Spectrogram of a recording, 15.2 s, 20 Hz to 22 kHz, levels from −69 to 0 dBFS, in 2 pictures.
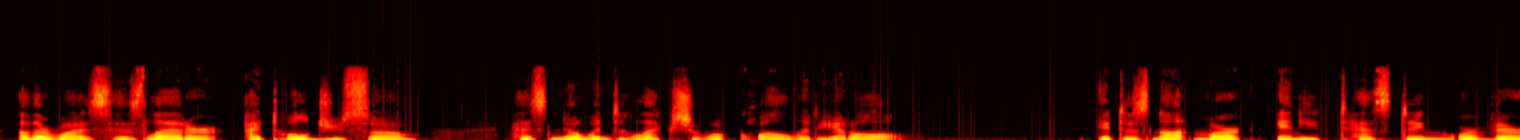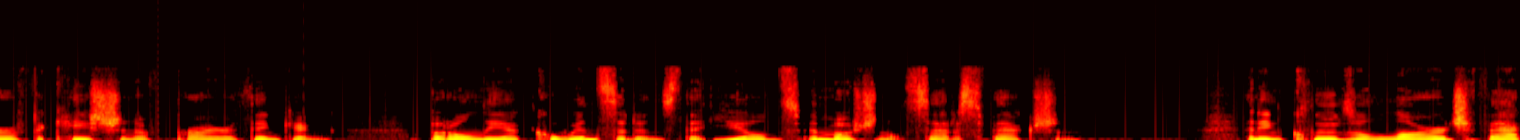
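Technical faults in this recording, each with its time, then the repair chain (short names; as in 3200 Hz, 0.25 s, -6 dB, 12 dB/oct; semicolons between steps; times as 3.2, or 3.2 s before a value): crackle 22/s -30 dBFS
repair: de-click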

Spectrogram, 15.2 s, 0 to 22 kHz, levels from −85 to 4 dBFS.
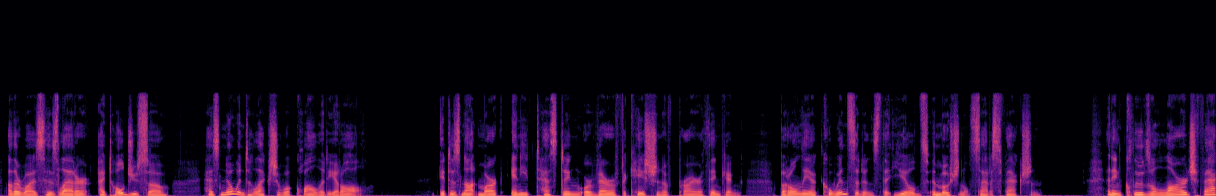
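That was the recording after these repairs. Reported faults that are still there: none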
